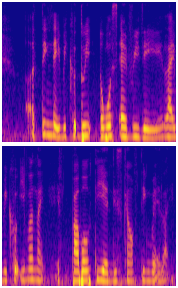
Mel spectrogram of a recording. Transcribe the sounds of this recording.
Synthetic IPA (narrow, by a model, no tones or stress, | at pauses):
ə̰t̪ĩŋdɛt̚wikʰut̚duitəmostɛvɹidelaɪk̚wikʰudivə̃nlaɪk̚pabətiɛ̃ndiskʰãɪj̃nɔft̪ĩŋwɛ̰laɪk̚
